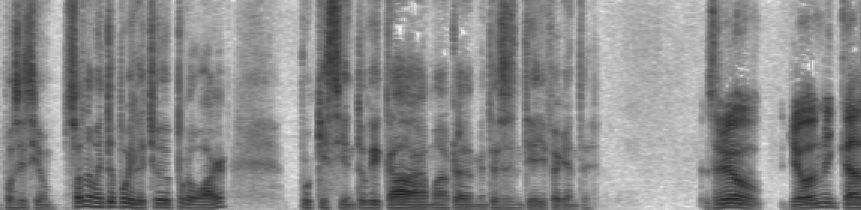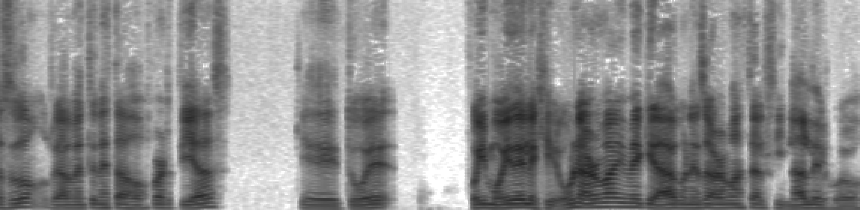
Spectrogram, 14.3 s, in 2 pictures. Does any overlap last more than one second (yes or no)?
no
